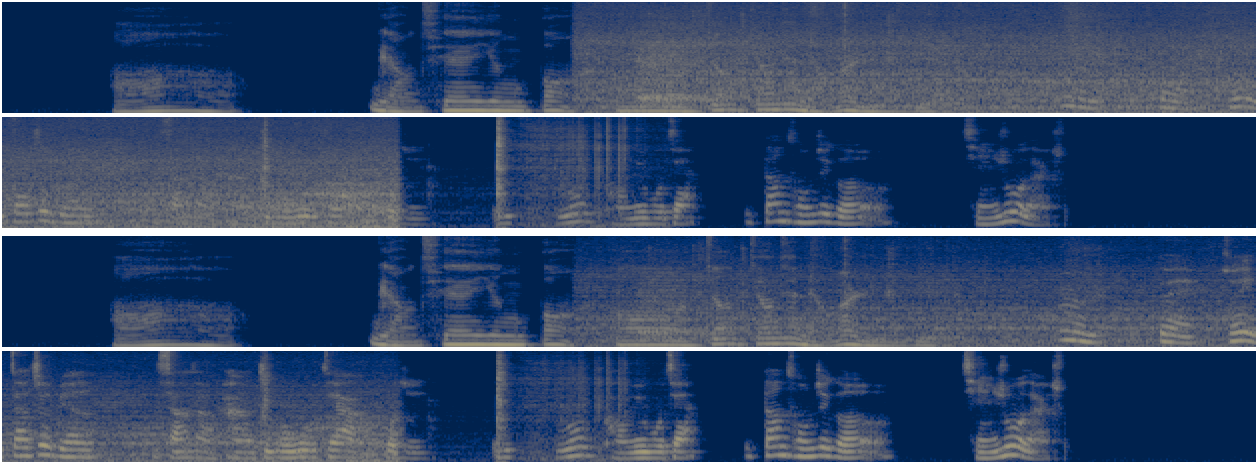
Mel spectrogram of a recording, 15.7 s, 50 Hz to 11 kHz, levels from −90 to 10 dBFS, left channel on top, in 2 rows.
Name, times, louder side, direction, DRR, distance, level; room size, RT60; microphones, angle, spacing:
voice 1, 0.7-1.5 2.3-6.0, right 1 dB, 10° right, 0.5 m, -37 dB
Subway metro underground, 3.5-10.3, left 4 dB, 50° left, 0.5 m, -41 dB
Fire, 3.6-12.0, left 4 dB, 25° left, 1.0 m, -49 dB
voice 2, 6.6-6.9 7.2-8.4 8.8-10.5 10.9-11.0 11.3-12.2 12.6-13.4 13.8-14.5, right 6 dB, 65° right, 0.4 m, -36 dB
3.1 x 2.2 x 3.1 m
head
